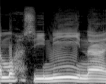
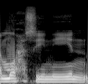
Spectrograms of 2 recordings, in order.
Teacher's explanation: panjang maka huruf tersebut harus kita sukunkan harus kita matikan ini kita berwakaf tepat di huruf nun huruf nun tidak dibaca panjang ya sehingganya kita sukunkan atau kita matikan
